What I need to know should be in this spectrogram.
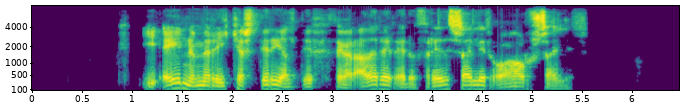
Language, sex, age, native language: Icelandic, male, 30-39, Icelandic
